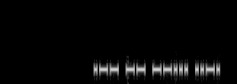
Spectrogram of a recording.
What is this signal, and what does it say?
Morse code, heard as a keyed tone, about 44 wpm, 700 Hz. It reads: WM7F
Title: USA Call Signs - 4 Characters - 6x Character Spacing - 45wpm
